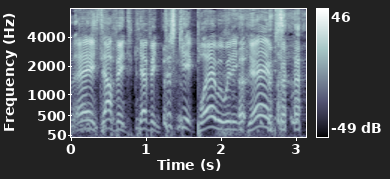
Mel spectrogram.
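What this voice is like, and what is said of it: Pep Guardiola with Barnsley accent. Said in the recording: “lovely accent ... from Barnsley. Pep Guardiola.”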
